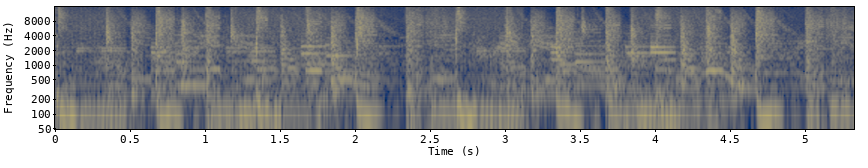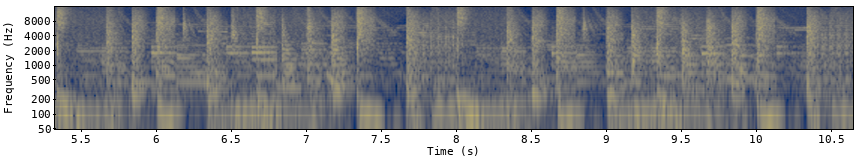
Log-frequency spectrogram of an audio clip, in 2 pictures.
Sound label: moving reggaeton loop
